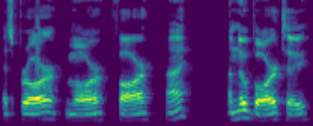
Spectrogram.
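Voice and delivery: bror, mor, far with the th dropped, Belfast style; Belfast pronunciation. Shown as a demonstration. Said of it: "we don't say other or brother".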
